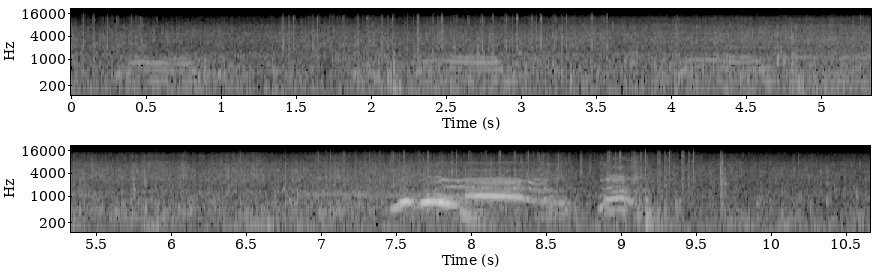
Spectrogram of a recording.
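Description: Shouting voices calling out over a steady outdoor hiss. The calls are faint and scattered at first, then a loud burst of high-pitched shouts comes near the end, typical of spectators cheering on racing kayak crews.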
